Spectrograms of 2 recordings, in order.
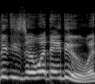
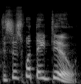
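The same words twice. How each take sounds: First: It is spoken in a put-on Italian accent. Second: It is spoken in the speaker's normal accent.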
